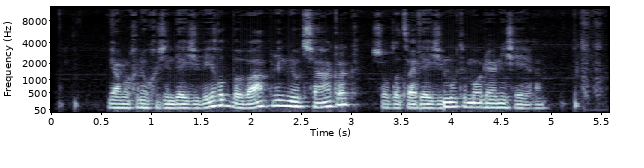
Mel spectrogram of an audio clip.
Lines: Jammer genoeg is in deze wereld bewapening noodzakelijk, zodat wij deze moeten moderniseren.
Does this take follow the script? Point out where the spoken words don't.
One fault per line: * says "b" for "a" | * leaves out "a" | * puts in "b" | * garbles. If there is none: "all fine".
all fine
